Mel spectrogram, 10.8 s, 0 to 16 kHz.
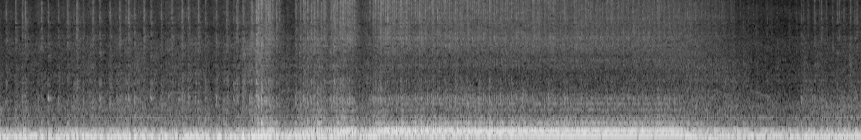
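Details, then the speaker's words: Cold 283 small-block Chevy V8, idling with no throttle input: steady, even low chug with a lopey rhythm, no misses, knocks or smoke. Healthy normal idle. "I'm not touching the gas pedal. This one honestly runs that good. There's the exhaust right there, chugging away. You're not seeing it smoke, burp, fart, nothing. Just runs."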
